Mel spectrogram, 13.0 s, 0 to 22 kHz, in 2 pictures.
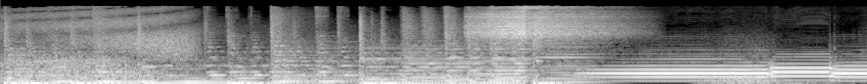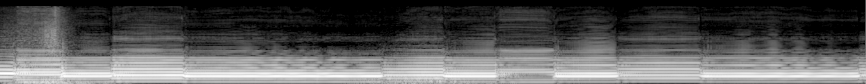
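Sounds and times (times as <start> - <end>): solo bassoon melody: 4.7 - 13.0.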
